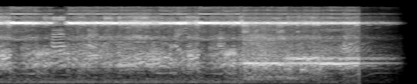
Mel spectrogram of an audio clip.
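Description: A dense jumble of several overlapping, distorted video soundtracks played at once, with a steady high-pitched whine running through it. A second, lower steady tone joins past the halfway mark, and the whole mix drops away sharply shortly before the end.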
